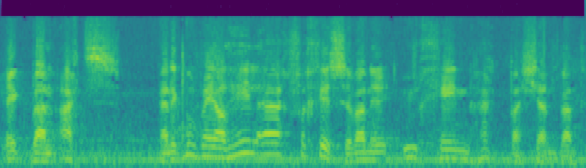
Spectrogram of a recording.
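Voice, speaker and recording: A man acting a smooth-talking, courteous older doctor in a Dutch radio drama, formal and solicitous. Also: fairly high pitch, sing-song, normal speed. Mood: polite concern. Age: middle-aged or older. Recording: old radio drama with clear background noise.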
